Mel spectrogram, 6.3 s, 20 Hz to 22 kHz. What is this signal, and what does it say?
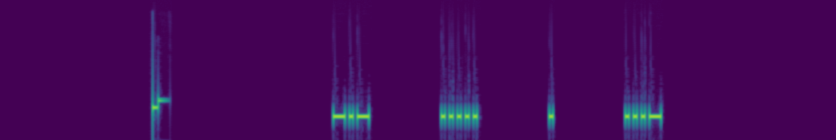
Morse code, heard as a keyed tone, about 40 wpm, spaced as for 14 wpm, 700 Hz. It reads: K5EV
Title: USA Call Signs - 4 Characters - 6x Character Spacing - 40wpm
